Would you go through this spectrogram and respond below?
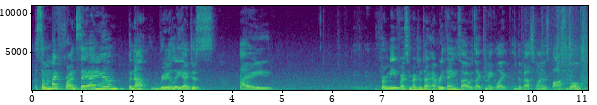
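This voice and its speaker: A man in his thirties chatting casually as a guest, animated and laughing often, with many fillers. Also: medium pitch, moderate pace, a little hiss or hum. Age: 30s. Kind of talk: casual chat. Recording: roomy indoor echo with faint ambience.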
